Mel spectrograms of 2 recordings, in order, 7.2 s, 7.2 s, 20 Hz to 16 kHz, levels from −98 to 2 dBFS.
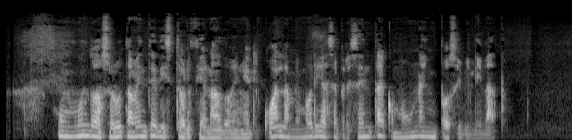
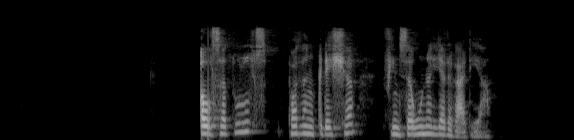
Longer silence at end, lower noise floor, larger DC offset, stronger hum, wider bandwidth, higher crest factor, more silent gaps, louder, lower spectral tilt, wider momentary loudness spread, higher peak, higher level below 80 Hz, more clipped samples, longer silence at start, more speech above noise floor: about the same, 0.95 s vs 1.05 s; second, -67 dBFS vs under -90 dBFS; neither; neither; first, 10.5 kHz vs 7.6 kHz; about the same, 24 dB vs 28 dB; second, none vs 3.54-3.61 s, 4.75-4.79 s; first, -28 LUFS vs -39 LUFS; first, -6 dB/octave vs -3 dB/octave; second, 12 LU vs 16 LU; first, -4 dBFS vs -16 dBFS; first, -54 dBFS vs -82 dBFS; neither; second, 0.25 s vs 2.5 s; second, 40 dB vs over 51 dB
